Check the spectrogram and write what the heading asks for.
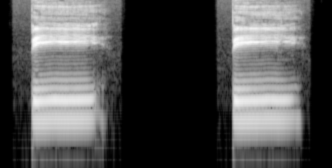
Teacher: in English pronunciation the letter B doesn't need to be fully voiced anyway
